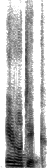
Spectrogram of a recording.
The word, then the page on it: erotic: Indian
